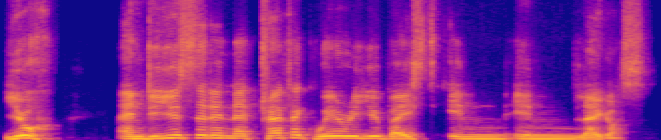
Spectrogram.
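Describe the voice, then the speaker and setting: A man hosting a podcast who interviews his guests in an effusive, enthusiastic way with quick asides. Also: a little high. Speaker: podcast host.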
